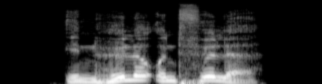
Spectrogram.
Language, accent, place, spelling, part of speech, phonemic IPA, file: German, Germany, Berlin, in Hülle und Fülle, prepositional phrase, /ɪn ˈhʏlə ʊnt ˈfʏlə/, De-in Hülle und Fülle.ogg
- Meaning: in abundance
